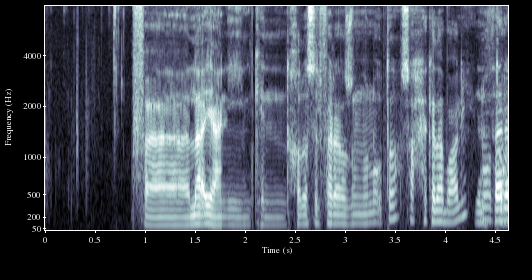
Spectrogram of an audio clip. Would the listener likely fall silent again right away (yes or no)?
no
